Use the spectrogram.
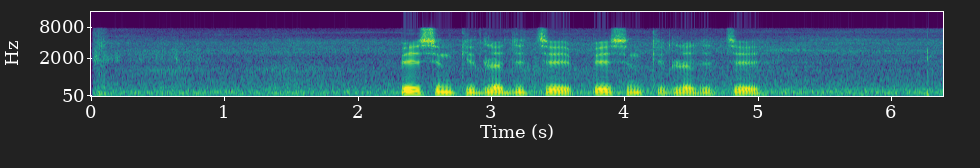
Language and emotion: Russian, neutral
